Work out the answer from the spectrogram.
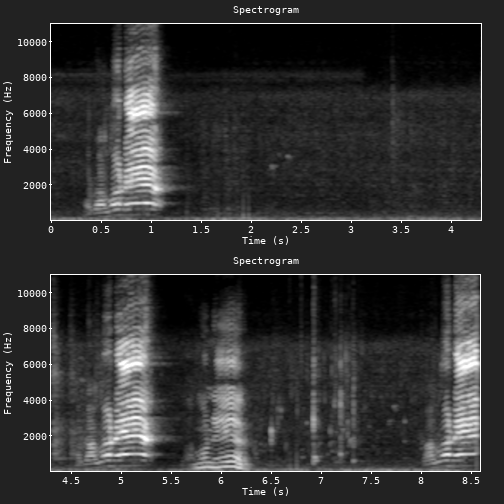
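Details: A pet black-capped lory (Lorius lory), trained to talk, mimics human words such as "halo" and a man's name in a few harsh, nasal, speech-like phrases several seconds apart, over a faint low hum.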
